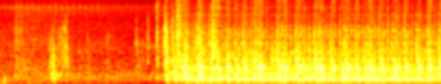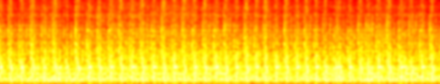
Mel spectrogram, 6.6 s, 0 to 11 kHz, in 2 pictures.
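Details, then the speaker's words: 2002 Yamaha Banshee two-stroke before kickstart rebuild: fires after a kick, then fast metallic chatter about three per second over the idle; worn kickstart mechanism rattling. "let me quick it up and let give you all an example of what it does when that needs to be replaced"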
